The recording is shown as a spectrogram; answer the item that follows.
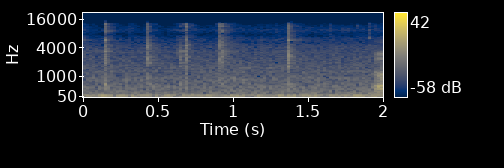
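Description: Adjustable wrench clicking lightly against the carburetor's fuel-inlet fitting as the fuel-line nut is loosened: scattered sharp ticks over a steady low rumble.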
